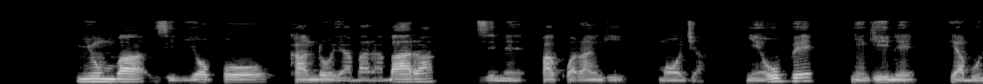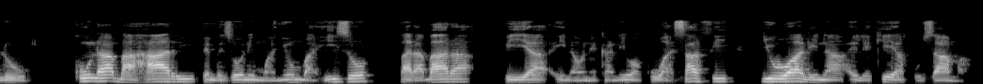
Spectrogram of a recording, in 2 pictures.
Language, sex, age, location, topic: Swahili, male, 25-35, Mombasa, government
